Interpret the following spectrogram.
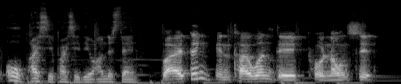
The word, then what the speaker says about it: paiseh: There are a lot of people that don't actually pronounce the word paiseh the way we pronounce it because we are Chinese, right? Like I realize that my Malay friends or my Indian friends usually will say it like an English word.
